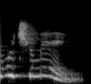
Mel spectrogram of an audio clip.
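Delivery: surprised. Retold or imitated. Hearing she's hooked on dope, a startled high question. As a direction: ask it in sudden disbelief. Learning she is dope sick.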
